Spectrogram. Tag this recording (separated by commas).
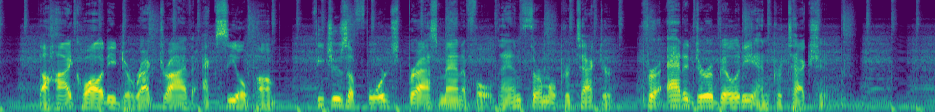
Speech, Music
